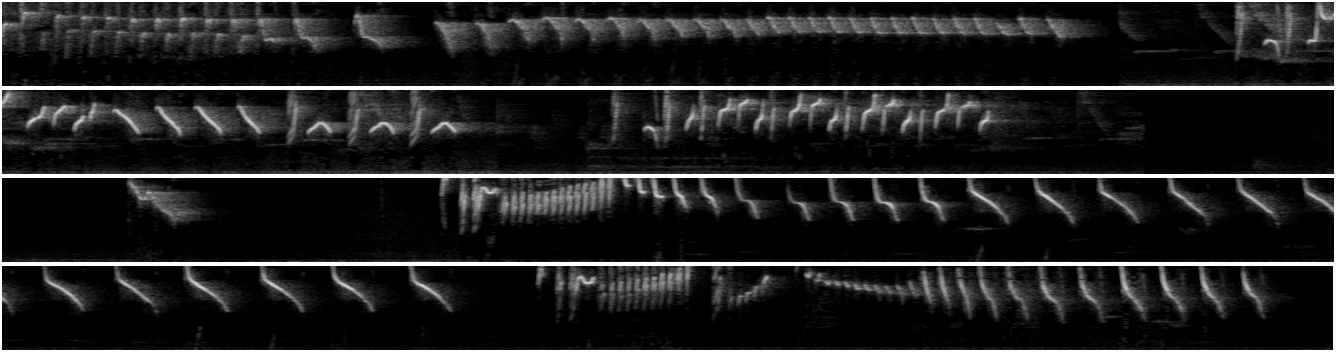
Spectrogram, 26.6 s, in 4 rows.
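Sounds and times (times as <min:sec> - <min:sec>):
bird singing: 0:00.0 - 0:12.4, 0:15.5 - 0:26.6.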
